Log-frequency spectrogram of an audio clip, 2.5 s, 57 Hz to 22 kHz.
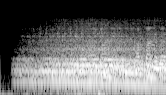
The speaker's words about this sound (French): Au nord de Nouakchott, à 4 km de l'océan, des dizaines de camions s'enfoncent dans les dunes.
